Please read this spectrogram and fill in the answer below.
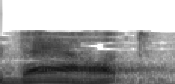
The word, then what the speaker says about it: doubt: The English word for doubt is from the Latin dubitare. Have you ever wondered why doubt is spelled with a D, but you don't a B, D-O-U-B-T, but you don't pronounce the B?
